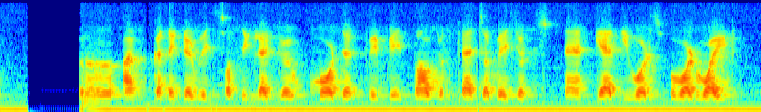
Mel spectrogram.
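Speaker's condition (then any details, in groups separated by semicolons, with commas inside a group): Laryngeal cancer surgery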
